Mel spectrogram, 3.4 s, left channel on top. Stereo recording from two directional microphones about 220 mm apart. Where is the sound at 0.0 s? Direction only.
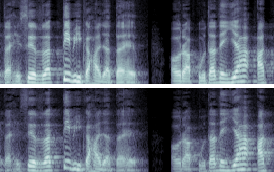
35° left (ahead or behind).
